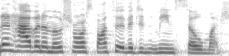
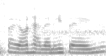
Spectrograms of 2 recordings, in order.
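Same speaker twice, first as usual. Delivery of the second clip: ordinary talk, nothing marked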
